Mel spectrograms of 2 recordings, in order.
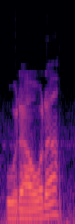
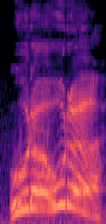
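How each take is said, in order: First: It is said weakly, with little force. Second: It is said forcefully, with much energy.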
